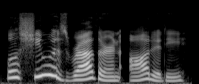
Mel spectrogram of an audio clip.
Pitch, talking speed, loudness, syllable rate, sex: 245 Hz, 180 wpm, -18 LUFS, 5.2 syllables/s, female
